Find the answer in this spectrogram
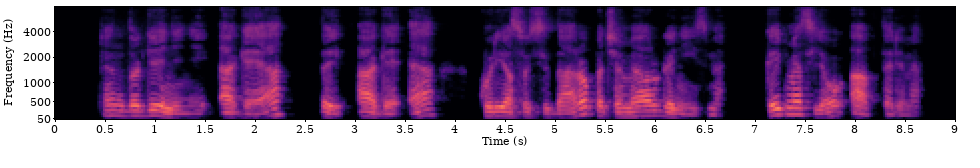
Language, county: Lithuanian, Vilnius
